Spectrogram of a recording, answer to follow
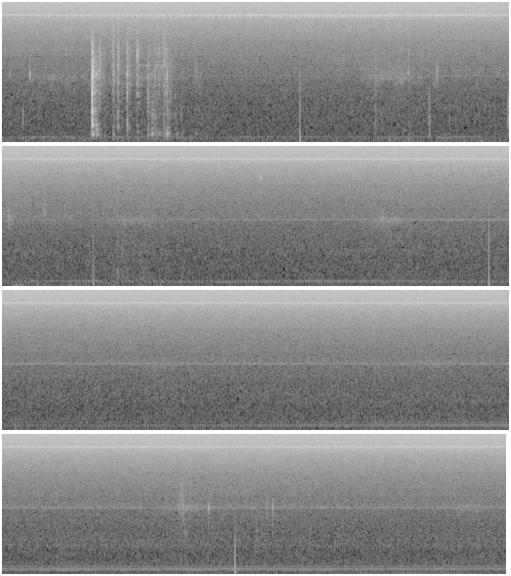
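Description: Small homemade pulse motor, a magnet rotor driven by pulsed coils, starting with a few sharp clicks and knocks in the first few seconds, then running as a faint, steady low hum.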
